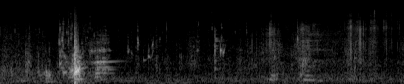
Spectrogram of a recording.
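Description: Vinegar sloshing and dripping in a plastic tub as the cast iron pieces of an antique waffle iron are lifted and moved in their rust-removal bath. There is one sharp clunk of the pieces, with a brief ring, about three quarters of a second in.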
